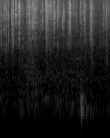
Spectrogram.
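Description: Irregular light rustling and crackling: many small, uneven clicks over a faint background hiss.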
